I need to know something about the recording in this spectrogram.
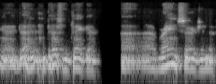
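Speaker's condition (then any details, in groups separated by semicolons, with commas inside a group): ALS; fatal progressive disease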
